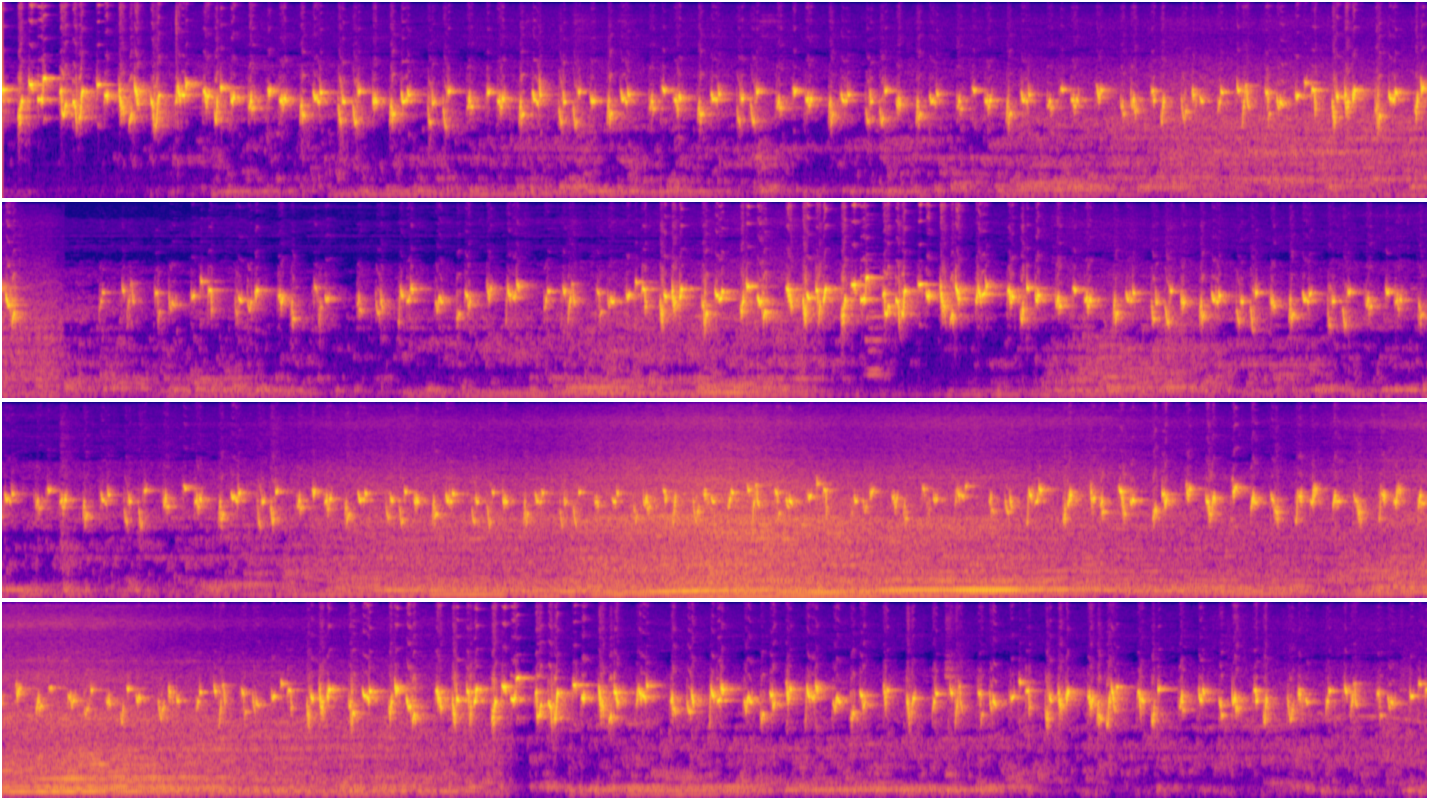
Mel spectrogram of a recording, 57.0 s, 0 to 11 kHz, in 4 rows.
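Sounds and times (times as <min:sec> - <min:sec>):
bulbul chattering song: 0:00.0 - 0:57.0.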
